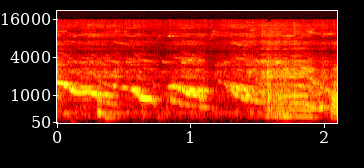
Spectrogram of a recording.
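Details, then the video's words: Several of a litter of eight noisy puppies whine and yelp together, with overlapping high, sliding whimpers and short howl-like cries that fall in pitch. "Noisy Puppies!"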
